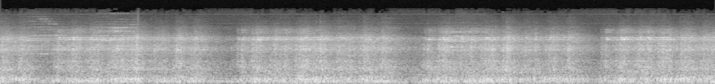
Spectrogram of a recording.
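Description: Covered hopper cars of a CSX grain train rolling past, their steel wheels rumbling steadily on the rails, with a short dip in the sound about every two seconds.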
